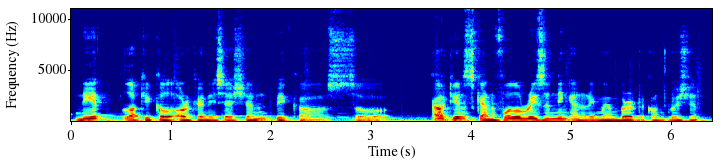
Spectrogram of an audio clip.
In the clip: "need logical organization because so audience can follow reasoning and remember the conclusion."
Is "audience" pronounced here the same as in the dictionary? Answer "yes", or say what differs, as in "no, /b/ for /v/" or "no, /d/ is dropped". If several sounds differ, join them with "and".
yes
